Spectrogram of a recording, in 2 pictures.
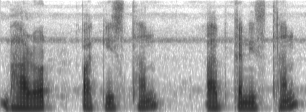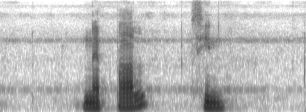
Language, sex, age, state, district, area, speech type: Assamese, male, 30-45, Assam, Jorhat, urban, spontaneous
